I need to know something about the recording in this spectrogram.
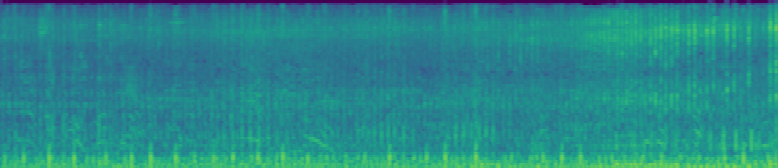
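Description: A second motorcycle engine revs nearby.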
